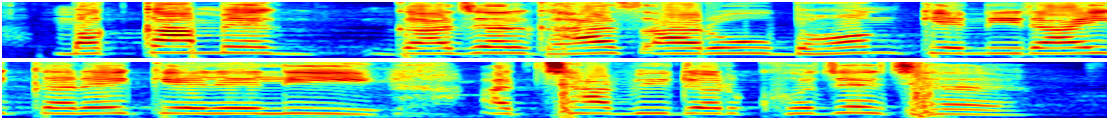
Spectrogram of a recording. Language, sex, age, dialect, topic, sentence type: Maithili, female, 46-50, Angika, agriculture, question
